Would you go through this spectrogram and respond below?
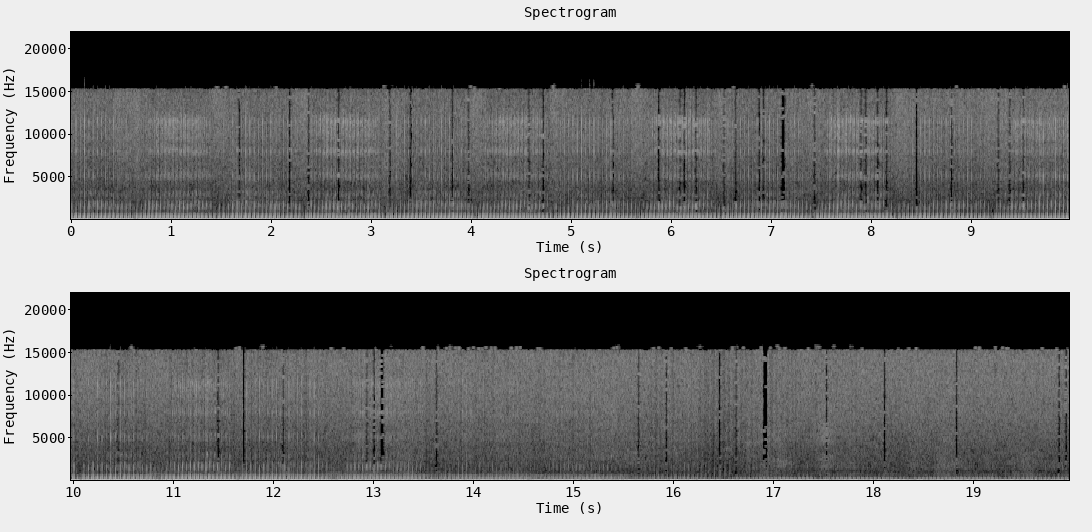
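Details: Cat purring in a steady low drone, pulsing with each breath in and out, growing softer and rougher in the last few seconds.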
